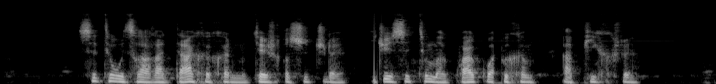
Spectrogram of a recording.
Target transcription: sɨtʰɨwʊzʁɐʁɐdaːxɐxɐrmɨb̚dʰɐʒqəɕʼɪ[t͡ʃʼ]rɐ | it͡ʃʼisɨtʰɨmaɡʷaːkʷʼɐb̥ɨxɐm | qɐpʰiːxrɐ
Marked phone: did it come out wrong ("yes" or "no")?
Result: no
